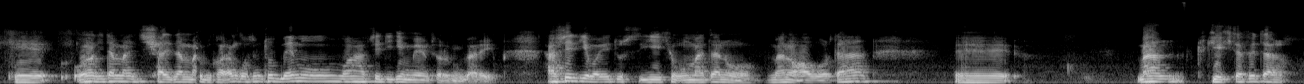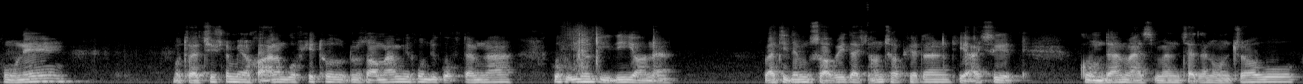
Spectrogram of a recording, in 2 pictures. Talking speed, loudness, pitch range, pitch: 145 wpm, -19 LUFS, 100-125 Hz, 110 Hz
